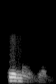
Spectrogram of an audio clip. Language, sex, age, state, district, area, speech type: Tamil, male, 45-60, Tamil Nadu, Tiruppur, rural, conversation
